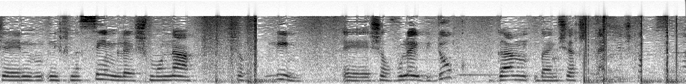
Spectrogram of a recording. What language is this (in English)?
Hebrew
